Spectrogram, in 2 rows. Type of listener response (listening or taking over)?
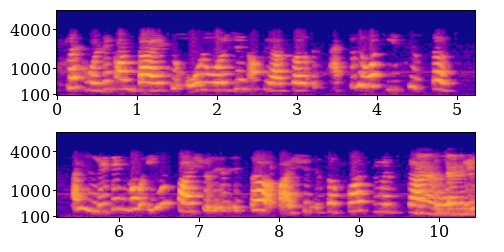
taking over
